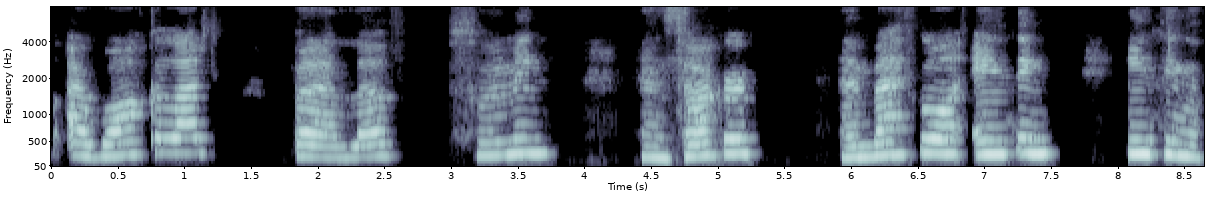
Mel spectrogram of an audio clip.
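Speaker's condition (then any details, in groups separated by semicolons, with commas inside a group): Traumatic brain injury; caused by car wreck; years since injury, years of therapy, still improving; relearned talking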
